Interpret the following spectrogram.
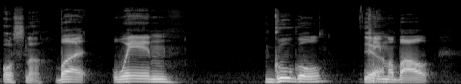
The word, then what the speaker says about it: Osnizzle: But it's spelled O-S-N... I-Z-Z-L-E. Yeah, now I always thought, like, what is the correct spelling? Okay, so name is Osna. Osna.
